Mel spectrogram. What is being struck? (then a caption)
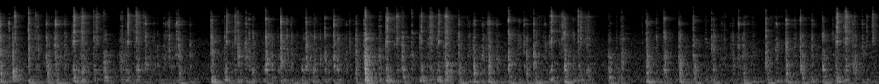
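Plastic membrane keyboard. Fingertips of both hands type quickly on a full-size black plastic Logitech wave-style ergonomic keyboard with a hollow housing and membrane keys. A steady stream of short, bright, clattering key clicks follows, each decaying almost at once, with a soft low hum underneath.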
